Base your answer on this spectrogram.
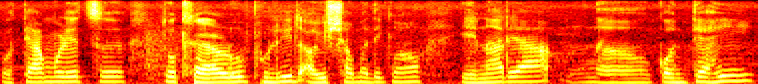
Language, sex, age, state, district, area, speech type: Marathi, male, 30-45, Maharashtra, Kolhapur, urban, spontaneous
